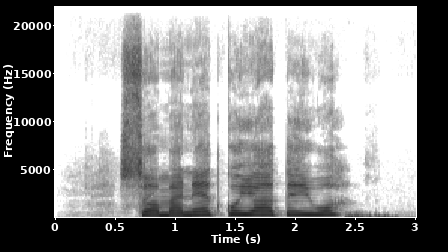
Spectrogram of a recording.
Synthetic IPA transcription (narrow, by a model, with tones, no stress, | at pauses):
sɔ˨ma˨ne˦t̪̚ko˦ja˦t̪e˦jwa˦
